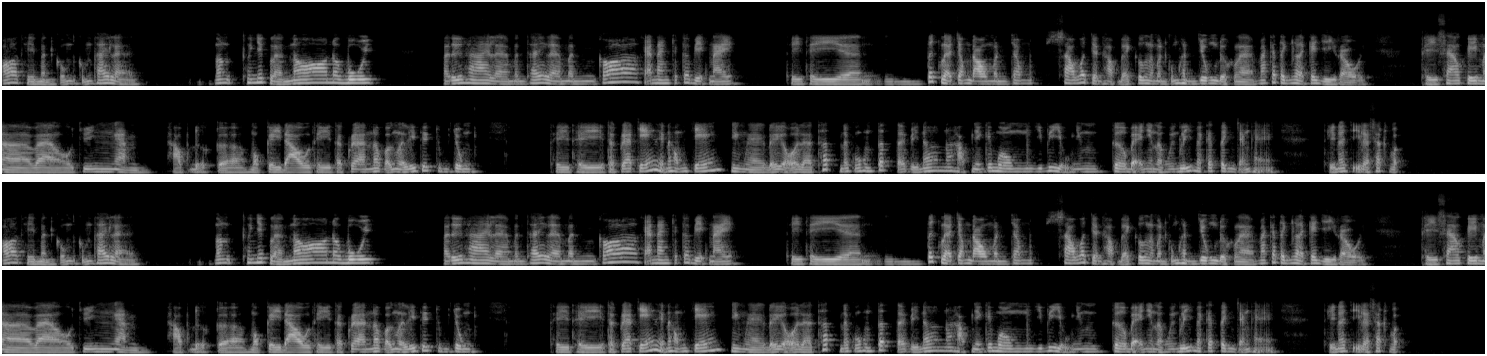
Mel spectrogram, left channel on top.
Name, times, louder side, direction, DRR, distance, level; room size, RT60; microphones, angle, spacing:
voice 1, 0.0-1.4 2.1-3.8 4.4-7.3 7.9-13.6 14.2-19.6 20.3-27.8 28.1-28.8, equal, ahead, 0.3 m, -27 dB
3.1 x 2.2 x 3.3 m
head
